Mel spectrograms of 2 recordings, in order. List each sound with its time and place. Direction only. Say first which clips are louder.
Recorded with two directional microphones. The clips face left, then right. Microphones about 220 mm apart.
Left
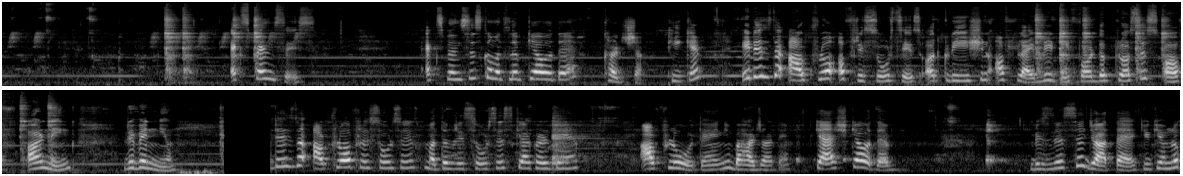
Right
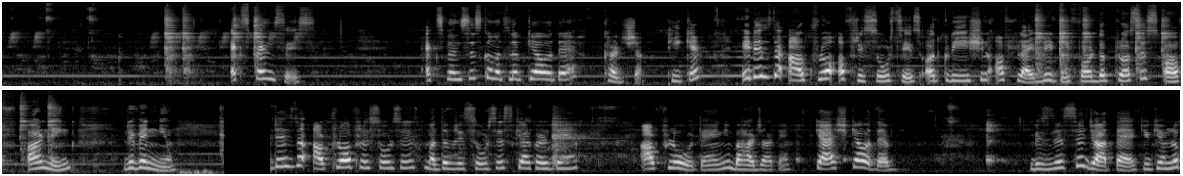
2.2 s music: right 4 dB; 30° right (ahead or behind)
4.2 s speech: right 4 dB; 30° right (ahead or behind)
6.7 s a woman's voice: right 4 dB; 35° right (ahead or behind)
14.5 s speech: right 4 dB; 35° right (ahead or behind); by 20.7 s 20° right (ahead or behind)
22.1 s speech: right 4 dB; 25° right (ahead or behind)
